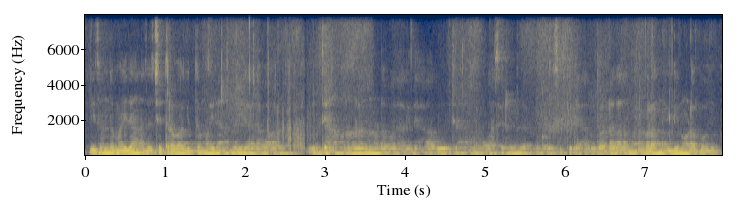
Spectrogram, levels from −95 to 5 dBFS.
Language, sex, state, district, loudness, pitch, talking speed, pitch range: Kannada, male, Karnataka, Mysore, -15 LUFS, 145 Hz, 120 wpm, 140-150 Hz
